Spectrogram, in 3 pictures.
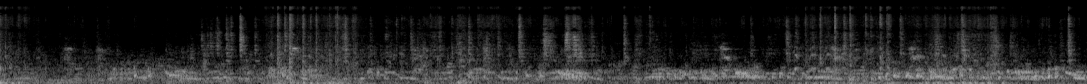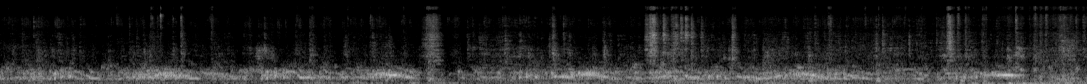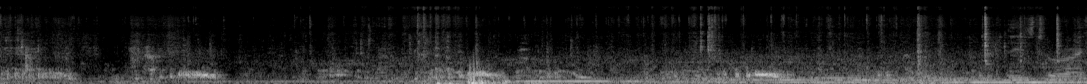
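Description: Birmingham roller pigeons cooing in a loft, many overlapping coos at once, continuously, with a low bump near the end.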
